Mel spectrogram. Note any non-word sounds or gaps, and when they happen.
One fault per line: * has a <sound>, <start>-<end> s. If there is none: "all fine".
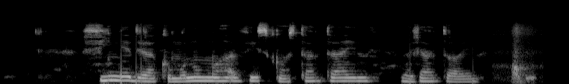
* has a whoosh, 5.1-5.4 s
